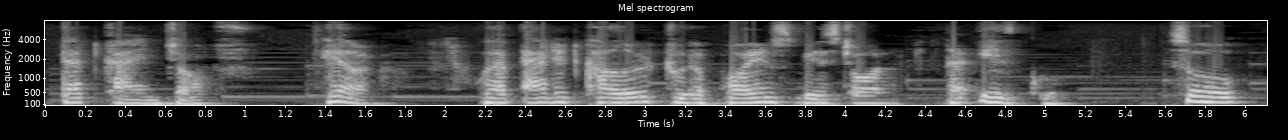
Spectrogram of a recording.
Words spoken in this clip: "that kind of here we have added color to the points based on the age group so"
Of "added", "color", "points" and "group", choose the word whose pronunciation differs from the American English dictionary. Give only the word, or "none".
group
